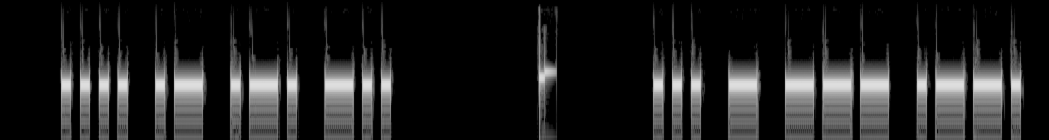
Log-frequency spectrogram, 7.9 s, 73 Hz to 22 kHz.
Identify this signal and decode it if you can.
Morse code, heard as a keyed tone, about 17 wpm, 700 Hz. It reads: HARD STOP
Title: Sentences from Top 300 Words - New Word Drill - 17wpm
